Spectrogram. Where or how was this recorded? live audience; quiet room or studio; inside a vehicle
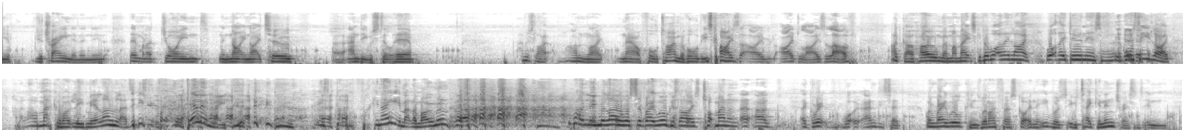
live audience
